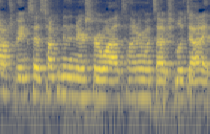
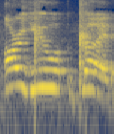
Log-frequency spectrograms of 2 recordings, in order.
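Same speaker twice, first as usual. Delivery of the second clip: mock annoyed nurse; 5 semitones higher, much slower than usual. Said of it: "they're probably just like".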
